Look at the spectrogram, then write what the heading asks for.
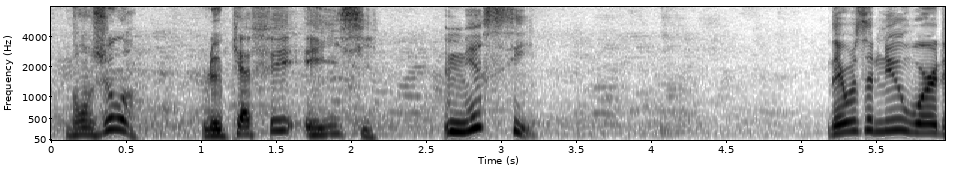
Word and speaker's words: merci: Merci. That's right. Merci means thank you. Merci. Merci. Merci has a French R in the middle, so we have to use our throat a bit.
